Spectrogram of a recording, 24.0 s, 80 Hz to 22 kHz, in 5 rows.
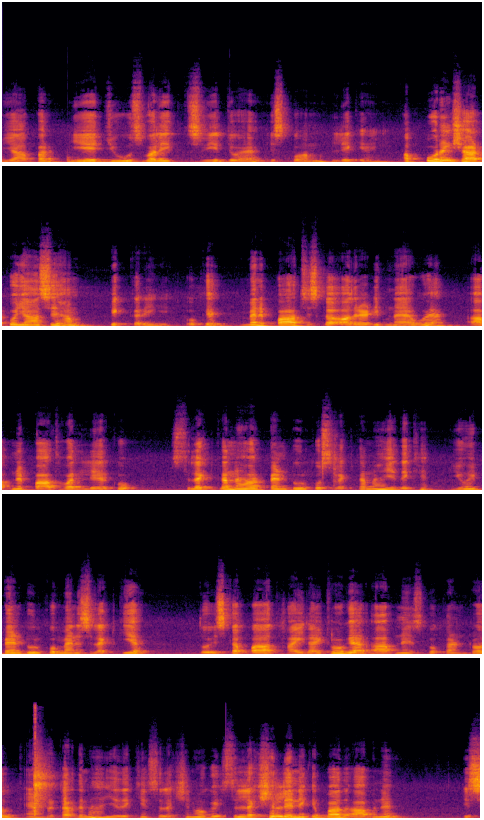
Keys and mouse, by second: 1.4 click, 8.5 click, 9.9 click, 12.8 p, 19.5 ctrl+Return.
